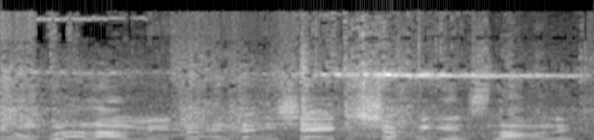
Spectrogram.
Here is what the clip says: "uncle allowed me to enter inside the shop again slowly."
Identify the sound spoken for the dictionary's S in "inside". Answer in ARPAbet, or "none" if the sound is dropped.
SH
